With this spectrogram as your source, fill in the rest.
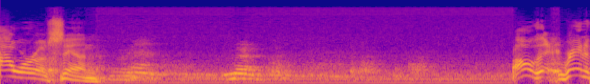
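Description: A middle-aged man preaches with animation through a loudspeaker in an echoing hall.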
